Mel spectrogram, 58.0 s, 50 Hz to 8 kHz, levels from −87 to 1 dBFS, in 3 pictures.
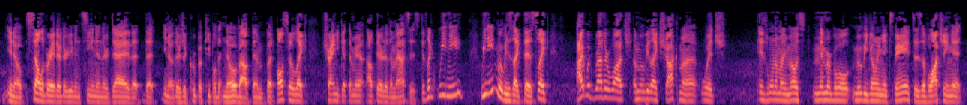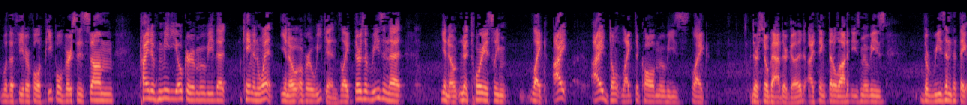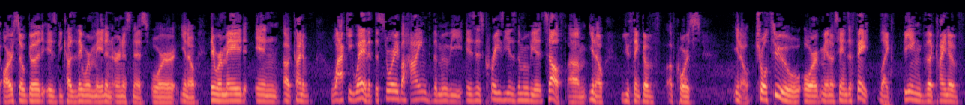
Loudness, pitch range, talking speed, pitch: -21 LUFS, 120-150 Hz, 185 wpm, 135 Hz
